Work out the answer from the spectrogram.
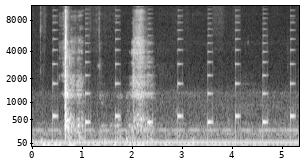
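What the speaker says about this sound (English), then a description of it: "It's like a metronome." Regular beeping from a Touhou video game, short evenly spaced tones ticking like a metronome, with a brief noisy burst of other sound partway through, fairly quiet throughout.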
